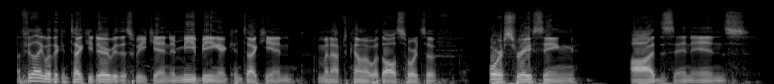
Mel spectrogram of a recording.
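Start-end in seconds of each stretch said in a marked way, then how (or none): 6.3-7.5 odds leaned on, slow and drawn out. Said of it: "Emphasis on the odds".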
